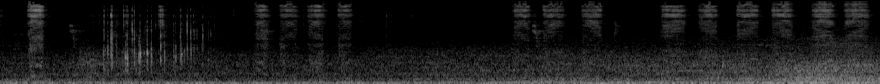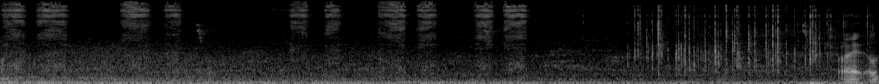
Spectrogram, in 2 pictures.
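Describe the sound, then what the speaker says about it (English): Spray primer applied to a Bentley front bumper, rapid bursts of aerosol hiss in short on-off pulses, close and fairly quiet, with someone talking over parts of it. "So here we go with the primer."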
